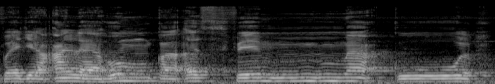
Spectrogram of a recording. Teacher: Di sini fin ada huruf ma. Ada huruf ma ditambah dengan huruf ma, jadi fin tadi berubah menjadi fim. Itu namanya idgham biguna.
